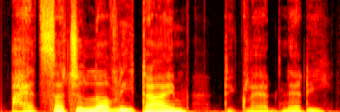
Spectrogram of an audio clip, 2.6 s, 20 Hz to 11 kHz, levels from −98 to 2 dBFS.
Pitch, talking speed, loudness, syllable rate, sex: 125 Hz, 190 wpm, -16 LUFS, 6.2 syllables/s, male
